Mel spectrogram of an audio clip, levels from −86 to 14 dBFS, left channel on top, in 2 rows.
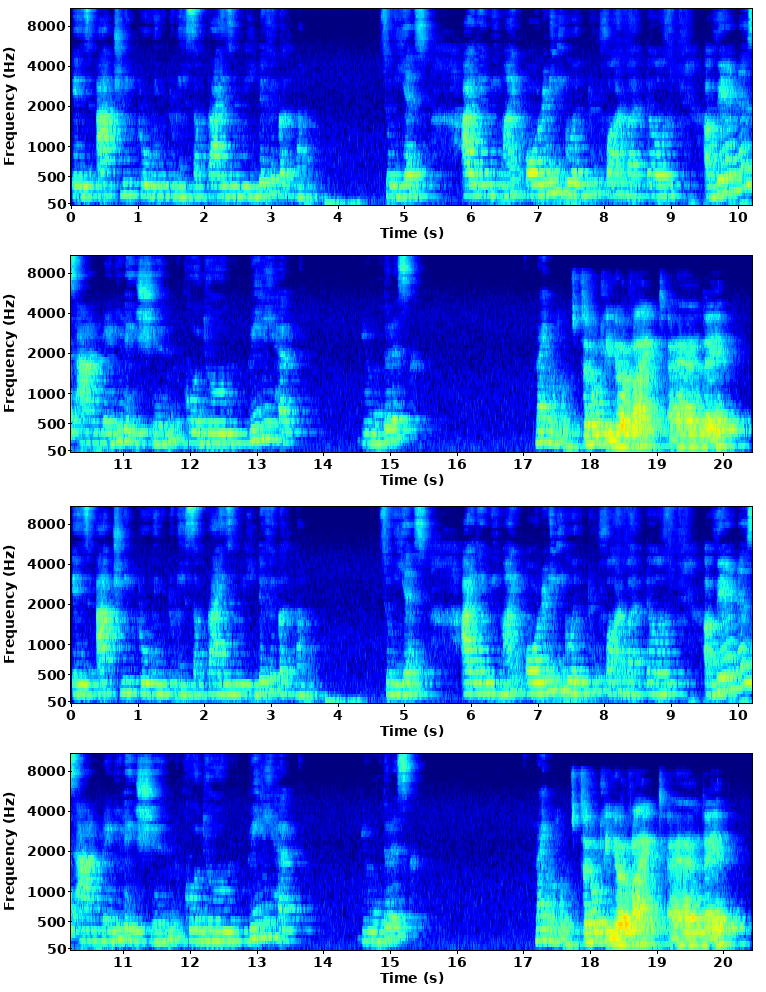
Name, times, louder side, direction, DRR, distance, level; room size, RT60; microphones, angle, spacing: voice 1, 0.0-3.6 4.6-13.5 14.6-15.4 17.2-17.4, equal, 55° right, -6 dB, 0.6 m, -35 dB
voice 2, 17.2-19.9, right 1 dB, 80° right, -4 dB, 1.1 m, -25 dB
3.8 x 2.3 x 2.7 m, 0.89 s
head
